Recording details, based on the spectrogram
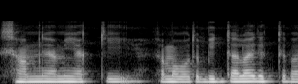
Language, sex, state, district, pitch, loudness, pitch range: Bengali, male, Odisha, Khordha, 125 Hz, -15 LUFS, 125-130 Hz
